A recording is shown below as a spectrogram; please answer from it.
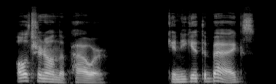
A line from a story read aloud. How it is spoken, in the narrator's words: Her voice seemed entirely under control, despite the circumstances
